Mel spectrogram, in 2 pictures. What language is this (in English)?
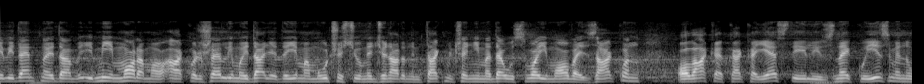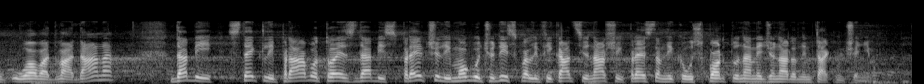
Serbian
